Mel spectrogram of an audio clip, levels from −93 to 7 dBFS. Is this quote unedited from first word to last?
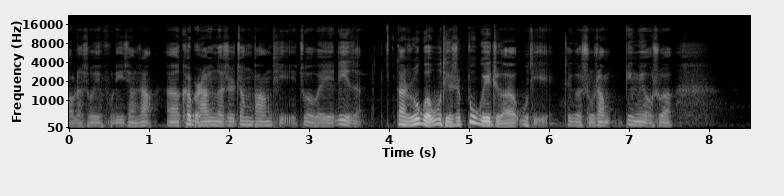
no; 2 cuts; at 1.1 s, 6.1 s

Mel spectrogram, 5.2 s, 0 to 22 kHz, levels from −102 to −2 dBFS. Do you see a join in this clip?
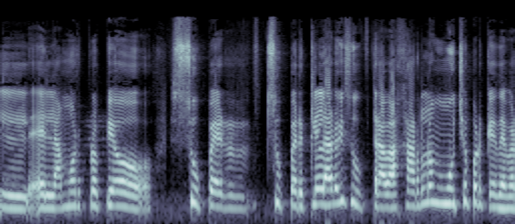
yes; 1 cut; at 1.6 s

